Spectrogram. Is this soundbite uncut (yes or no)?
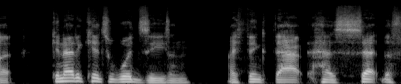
no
